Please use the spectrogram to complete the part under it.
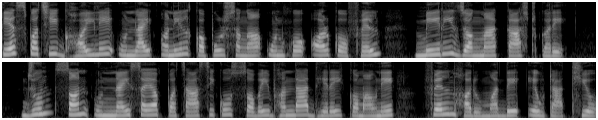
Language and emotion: Nepali, neutral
